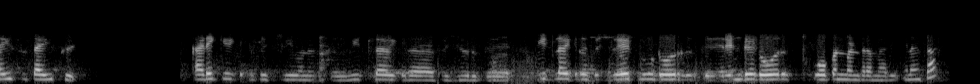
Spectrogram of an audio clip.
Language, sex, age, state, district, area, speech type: Tamil, female, 18-30, Tamil Nadu, Nagapattinam, rural, conversation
